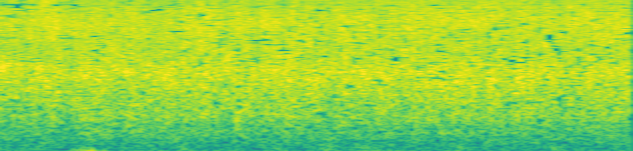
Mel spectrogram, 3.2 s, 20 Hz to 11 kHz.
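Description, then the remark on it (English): A loud, steady round of applause from a crowd for the Sonic 1 Mega Drive and Genesis soundtrack winning a vote, many hands clapping in a dense, continuous patter that holds throughout without pauses or voices. “Round of applause, round of applause, everyone.”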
